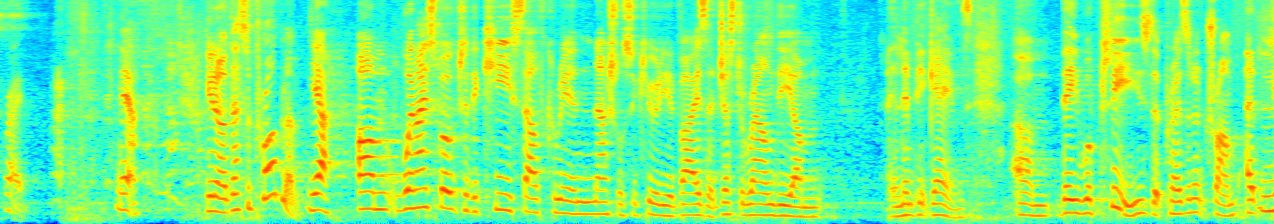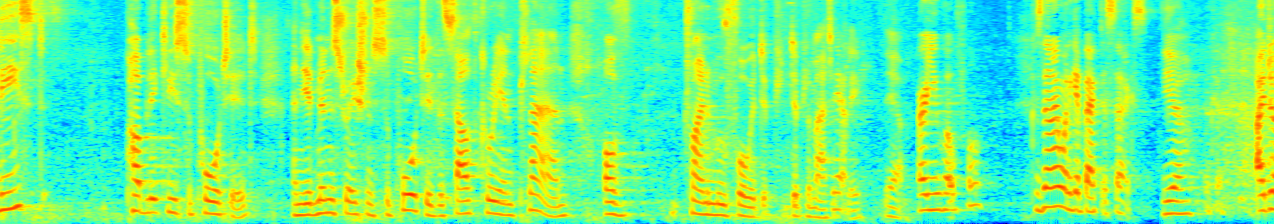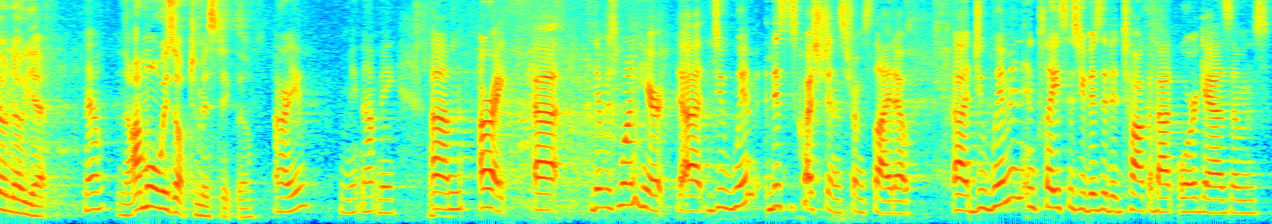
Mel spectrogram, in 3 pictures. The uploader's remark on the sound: Live from SXSW. Speaking in front of a live audience at South By Southwest 2018.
